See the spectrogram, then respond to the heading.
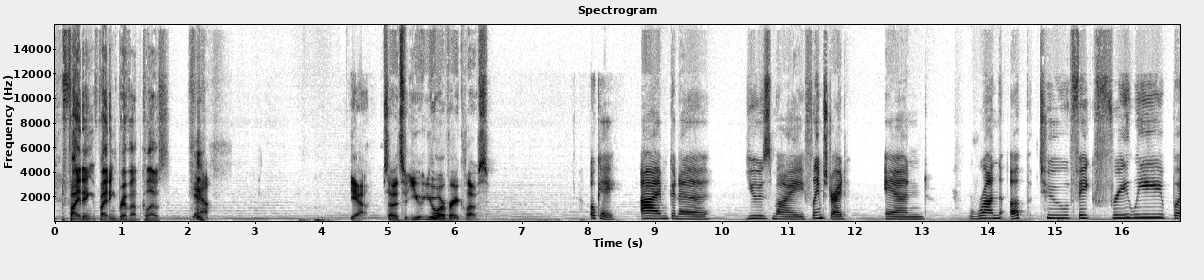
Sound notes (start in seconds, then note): none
